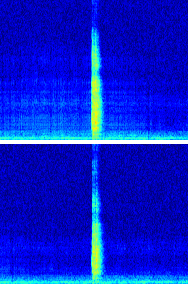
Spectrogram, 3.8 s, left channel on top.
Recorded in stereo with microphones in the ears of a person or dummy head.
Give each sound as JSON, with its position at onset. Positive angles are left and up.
{"t": 1.8, "sound": "a camera shutter", "side_deg": 55, "distance_m": 0.6}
